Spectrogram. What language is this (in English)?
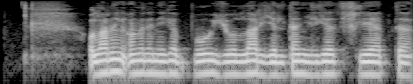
Uzbek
